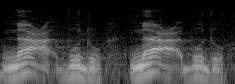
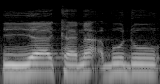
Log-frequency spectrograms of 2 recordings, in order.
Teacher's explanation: antara kebiasaan kesalahan berlaku menukarkan ain kepada hamzah · Term: huruf ain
